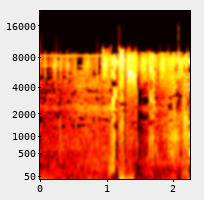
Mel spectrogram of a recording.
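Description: Norwegian lemming squeaking in short, high-pitched bursts, several in quick succession in the second half: the defensive, aggressive calls of an agitated lemming. A single sharp knock about a second in.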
